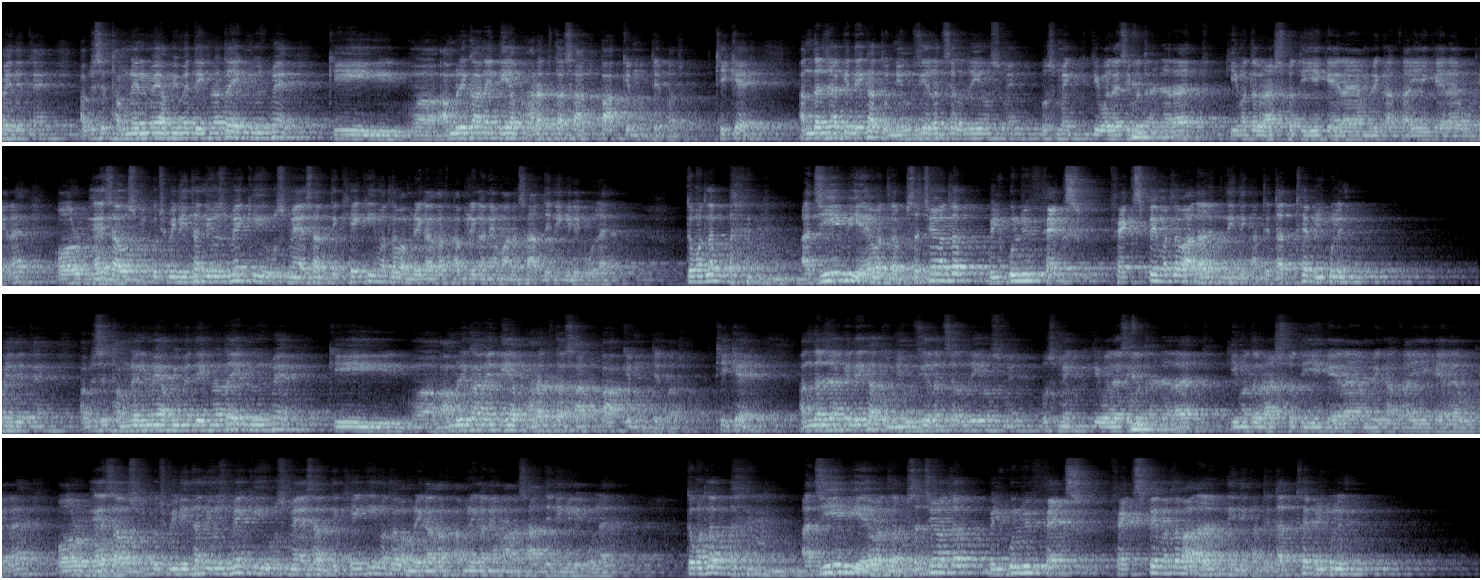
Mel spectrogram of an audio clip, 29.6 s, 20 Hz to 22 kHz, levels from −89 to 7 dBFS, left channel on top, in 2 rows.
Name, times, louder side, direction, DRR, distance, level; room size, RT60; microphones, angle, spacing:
voice 1, 0.0-6.7 7.1-7.5 8.0-11.9 12.2-20.9 21.6-22.3 22.8-25.6 25.9-28.2, left 1 dB, 75° left, -2 dB, 0.7 m, -19 dB
voice 2, 11.3-11.6 15.5-16.0 22.3-22.8, right 1 dB, 75° right, -5 dB, 1.4 m, -24 dB
11.0 x 4.9 x 3.2 m, 2.3 s
head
